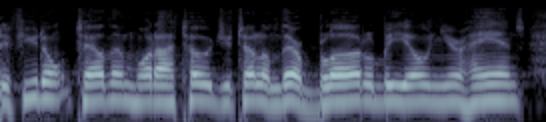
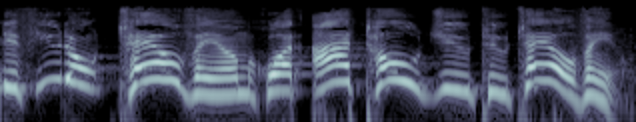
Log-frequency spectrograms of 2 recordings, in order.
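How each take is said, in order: First: Said in the usual way. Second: Slow, "to tell them" weighted and drawn out; stress on TELL THEM. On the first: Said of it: "That's not what he said". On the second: Shown as a demonstration. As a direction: lean hard on the words "what I told you to tell them". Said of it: "That's not what he said. He said".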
